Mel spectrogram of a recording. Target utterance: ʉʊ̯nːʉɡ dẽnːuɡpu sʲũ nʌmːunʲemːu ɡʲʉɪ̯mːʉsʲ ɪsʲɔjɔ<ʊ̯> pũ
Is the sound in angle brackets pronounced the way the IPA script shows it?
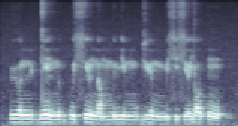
yes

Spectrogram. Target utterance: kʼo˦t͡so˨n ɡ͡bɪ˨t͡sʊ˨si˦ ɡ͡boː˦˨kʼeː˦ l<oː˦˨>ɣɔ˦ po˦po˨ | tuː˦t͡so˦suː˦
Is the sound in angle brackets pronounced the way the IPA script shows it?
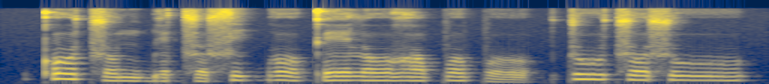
no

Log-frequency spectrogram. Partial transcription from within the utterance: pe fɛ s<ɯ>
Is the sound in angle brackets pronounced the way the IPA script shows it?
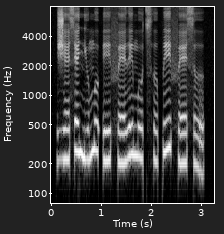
no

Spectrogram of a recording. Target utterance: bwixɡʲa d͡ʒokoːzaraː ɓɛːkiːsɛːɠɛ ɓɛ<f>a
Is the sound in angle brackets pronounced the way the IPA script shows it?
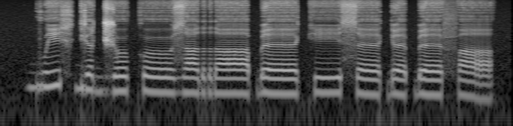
yes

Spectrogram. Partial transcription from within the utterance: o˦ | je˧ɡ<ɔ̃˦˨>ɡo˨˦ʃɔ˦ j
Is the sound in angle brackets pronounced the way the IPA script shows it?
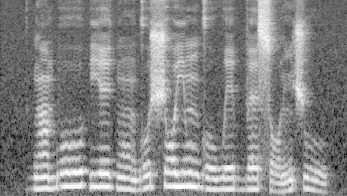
no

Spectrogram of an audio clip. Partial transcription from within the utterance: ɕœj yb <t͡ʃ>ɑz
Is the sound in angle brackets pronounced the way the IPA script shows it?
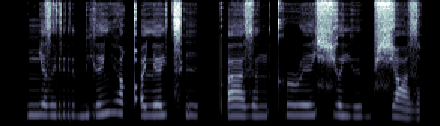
no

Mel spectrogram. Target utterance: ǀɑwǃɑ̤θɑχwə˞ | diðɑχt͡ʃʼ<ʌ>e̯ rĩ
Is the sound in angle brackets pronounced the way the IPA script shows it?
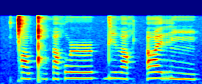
no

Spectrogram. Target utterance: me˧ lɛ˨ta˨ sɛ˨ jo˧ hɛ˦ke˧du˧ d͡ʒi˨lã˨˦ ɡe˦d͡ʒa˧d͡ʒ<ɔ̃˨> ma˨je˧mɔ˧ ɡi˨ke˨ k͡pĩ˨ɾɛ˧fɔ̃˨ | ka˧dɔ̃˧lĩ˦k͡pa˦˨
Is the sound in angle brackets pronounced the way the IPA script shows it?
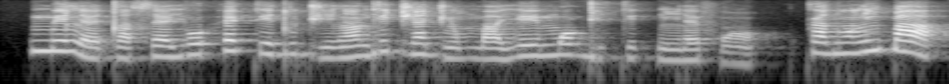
yes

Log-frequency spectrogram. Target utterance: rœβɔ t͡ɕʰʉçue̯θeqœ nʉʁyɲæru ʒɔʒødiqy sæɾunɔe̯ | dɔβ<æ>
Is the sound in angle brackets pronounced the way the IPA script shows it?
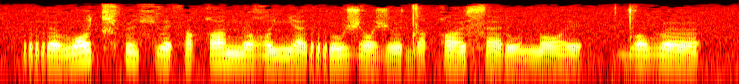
no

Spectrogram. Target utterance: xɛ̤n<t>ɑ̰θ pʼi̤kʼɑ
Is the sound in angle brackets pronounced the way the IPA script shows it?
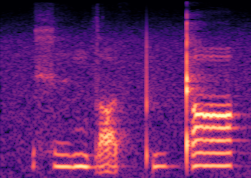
no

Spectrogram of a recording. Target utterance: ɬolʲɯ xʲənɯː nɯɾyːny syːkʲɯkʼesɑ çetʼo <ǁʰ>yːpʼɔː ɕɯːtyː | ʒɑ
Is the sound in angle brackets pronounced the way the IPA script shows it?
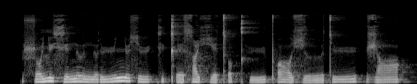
no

